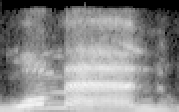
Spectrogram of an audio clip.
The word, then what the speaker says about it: Woman: Let me just say this for everyone that might not hear the correct pronunciation of the organization of the movement. It's Million Woman, which is W-O-M-A-N.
